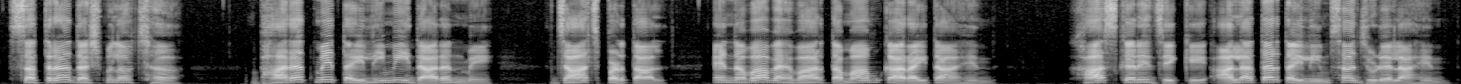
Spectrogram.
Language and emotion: Sindhi, neutral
